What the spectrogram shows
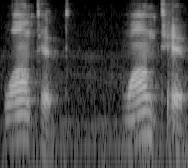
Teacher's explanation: لو الفعل انتهى بأي حرف من ذلك d أو t تنطقها ed. تكسر كسرة بسيطة قبل الد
